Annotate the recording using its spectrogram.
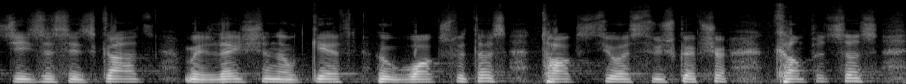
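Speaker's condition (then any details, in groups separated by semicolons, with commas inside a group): ALS; under neurologist care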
